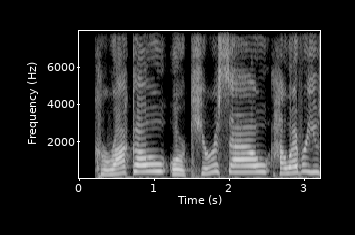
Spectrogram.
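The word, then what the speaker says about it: Curaçao: um nice reach there Curacao is how you pronounce it okay I always wondered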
